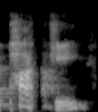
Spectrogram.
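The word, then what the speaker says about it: Paqui: Well, what we sent you, Jonathan, is one deadly black tortilla chip by Pocky, pronounced like hockey.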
